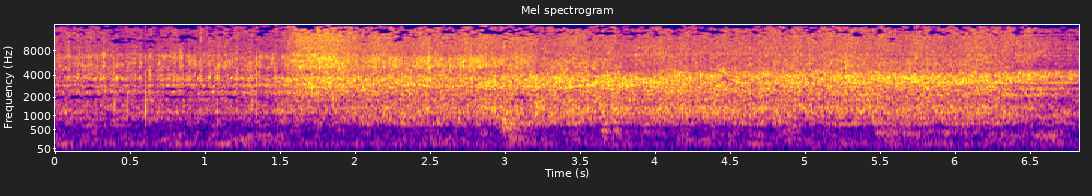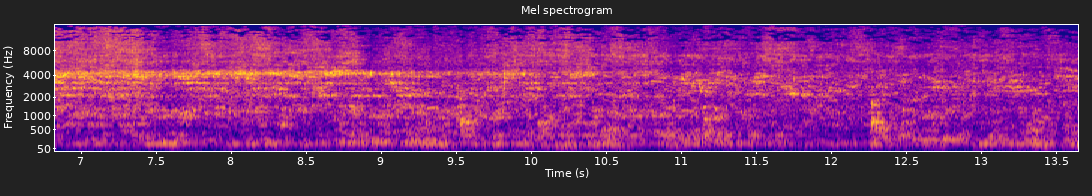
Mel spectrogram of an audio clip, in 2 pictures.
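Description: Ginger-garlic paste sizzling in hot oil with lightly golden fried onions in an aluminium pot, stirred with a wooden spatula. The sizzle grows louder about two seconds in, then fades gradually after about six seconds as the oil settles.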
